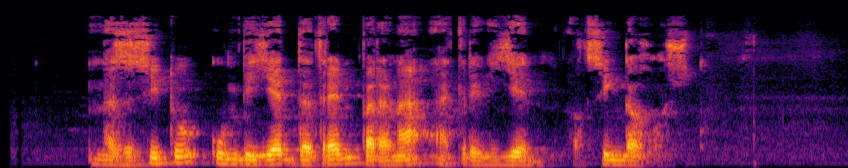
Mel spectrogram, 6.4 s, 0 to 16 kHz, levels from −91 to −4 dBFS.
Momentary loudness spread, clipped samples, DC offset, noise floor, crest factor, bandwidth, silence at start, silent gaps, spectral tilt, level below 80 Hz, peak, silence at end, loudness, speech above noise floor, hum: 10 LU; under 0.1%; under 0.1%; -62 dBFS; 20 dB; 11.5 kHz; 0.65 s; none; -4 dB/octave; -48 dBFS; -2 dBFS; 1.2 s; -21 LUFS; 41 dB; none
